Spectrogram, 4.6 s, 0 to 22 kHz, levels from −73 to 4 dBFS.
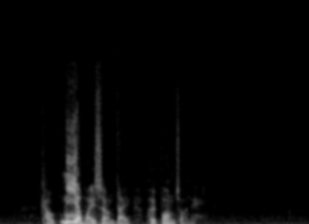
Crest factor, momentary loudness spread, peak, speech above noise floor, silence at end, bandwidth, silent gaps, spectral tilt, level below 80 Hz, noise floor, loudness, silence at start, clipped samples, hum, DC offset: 22 dB; 23 LU; -2 dBFS; 38 dB; 1.85 s; 13 kHz; none; -5.5 dB/octave; -46 dBFS; -58 dBFS; -20 LUFS; 0.65 s; under 0.1%; none; under 0.1%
